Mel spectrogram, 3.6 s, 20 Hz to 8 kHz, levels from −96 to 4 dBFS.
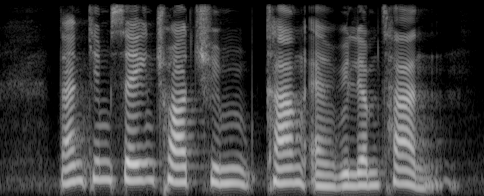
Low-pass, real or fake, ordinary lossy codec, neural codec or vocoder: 7.2 kHz; real; none; none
